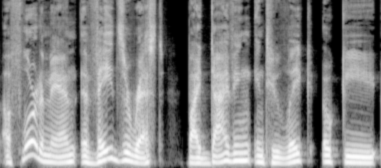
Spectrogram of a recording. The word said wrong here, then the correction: Okeechobee: Okeechobee, Oke, wait, how do you say it? Okeechobee, yeah.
